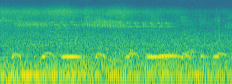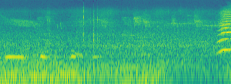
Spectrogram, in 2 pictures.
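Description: A peacock shivers its fanned tail feathers with a soft rustling rattle.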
